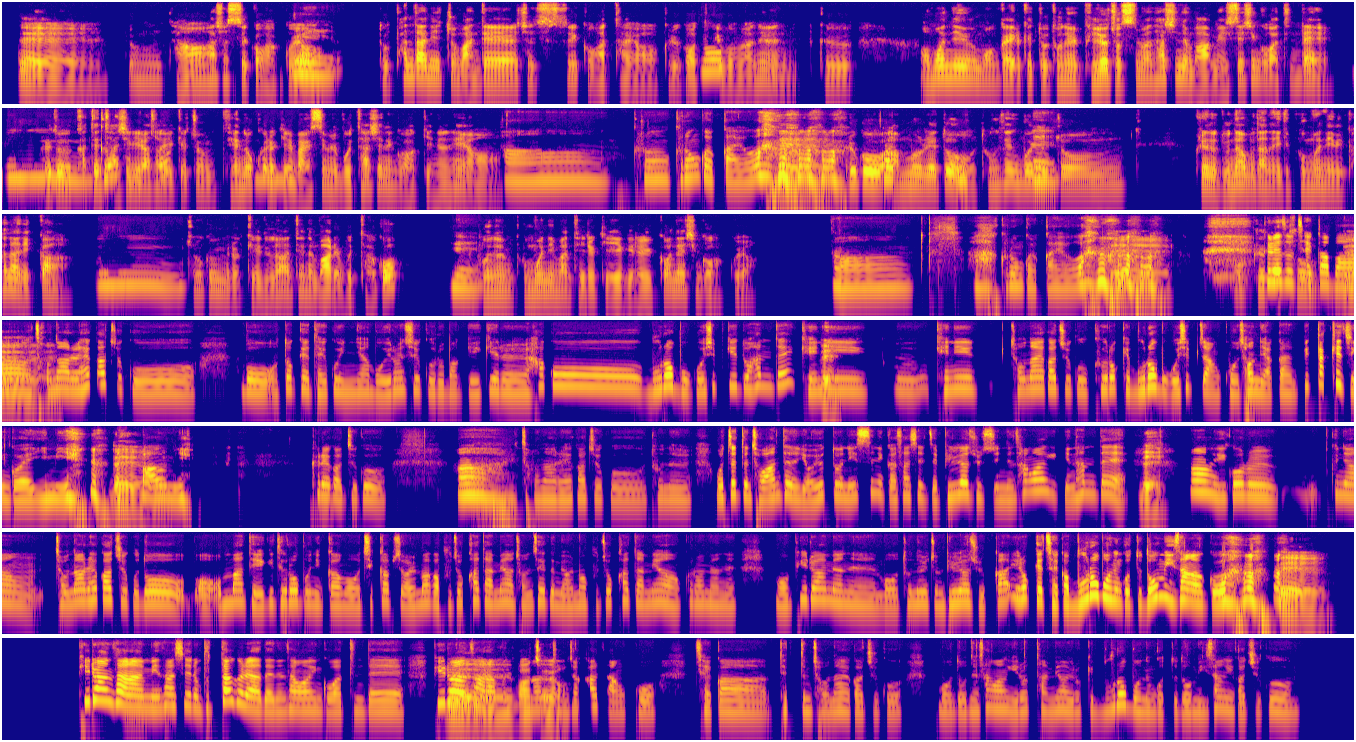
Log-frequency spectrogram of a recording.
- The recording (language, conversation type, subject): Korean, advice, 친구나 가족이 갑자기 돈을 빌려달라고 할 때 어떻게 정중하면서도 단호하게 거절할 수 있나요?
- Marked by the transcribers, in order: tapping; laugh; teeth sucking; laugh; other background noise; laugh; laugh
